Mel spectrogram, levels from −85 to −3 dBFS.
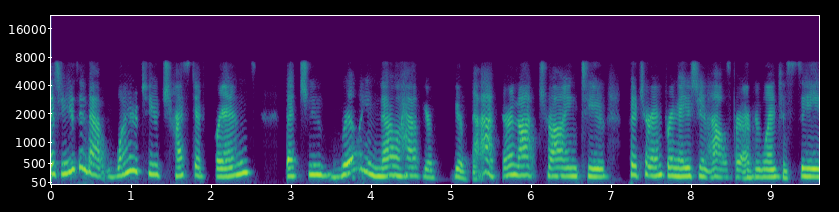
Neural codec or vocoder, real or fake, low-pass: codec, 16 kHz, 1 kbps, FreqCodec, smaller model; fake; 7.2 kHz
